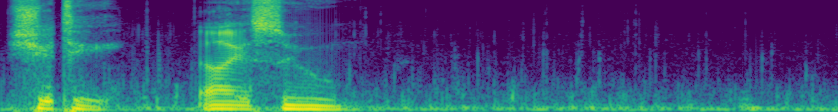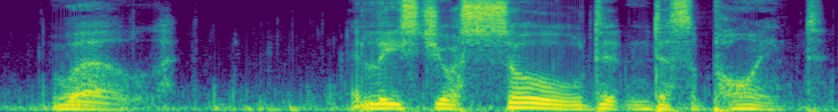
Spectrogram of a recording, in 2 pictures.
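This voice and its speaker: A man playing a haughty, hungry demon who was a prince's right hand, speaking slowly and intimidatingly to the listener in an ASMR audio roleplay. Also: low-pitched, slight background noise. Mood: musing, sardonic. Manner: slow, deliberate, intimidating, dryly teasing.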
